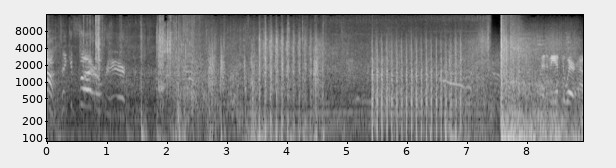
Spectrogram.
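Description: Automatic gunfire in a Call of Duty: Modern Warfare team deathmatch, with loud rapid bursts repeating over several seconds amid explosions and game effects, close and dense, with voices calling out between shots.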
